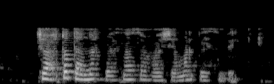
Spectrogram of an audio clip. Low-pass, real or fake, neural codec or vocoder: 5.4 kHz; real; none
